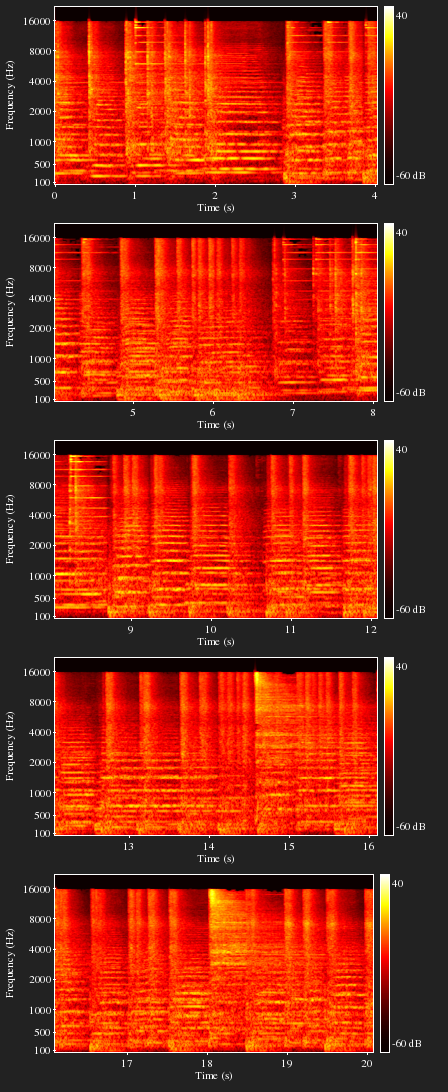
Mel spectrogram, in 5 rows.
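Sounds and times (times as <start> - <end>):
school concert band playing: 0.0 - 20.0
snare drum strokes: 0.0 - 20.0.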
